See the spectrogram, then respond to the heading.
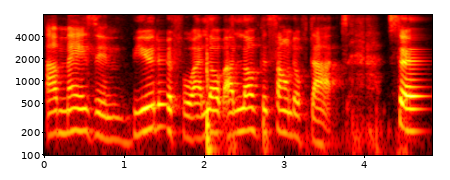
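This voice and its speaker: A woman's voice: medium pitch, slow pace, noisy background. A woman hosting a livestream interview, speaking in an enthusiastic, encouraging way. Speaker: livestream host.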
